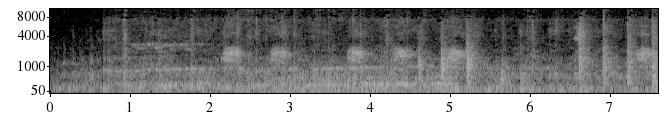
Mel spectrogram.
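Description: A bird giving about five short, harsh calls in a row, with rustling and a few sharp crackles of plant stems near the end as weeds are pulled by hand.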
